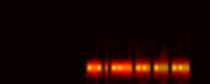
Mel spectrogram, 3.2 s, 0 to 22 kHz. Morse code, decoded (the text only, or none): KE7GBZ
